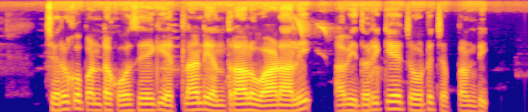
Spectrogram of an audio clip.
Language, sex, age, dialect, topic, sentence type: Telugu, male, 18-24, Southern, agriculture, question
